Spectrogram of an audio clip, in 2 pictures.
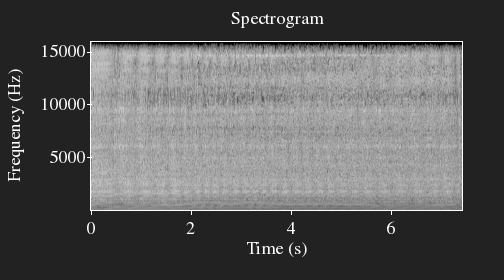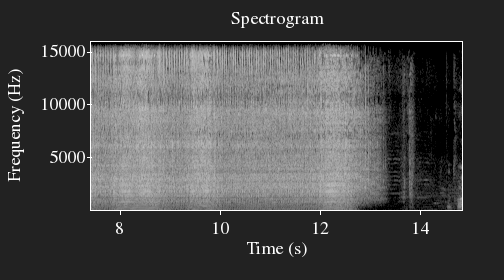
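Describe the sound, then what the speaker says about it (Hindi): A power drill bores holes for an antenna mount, a loud steady grinding whine that runs continuously for about seven seconds, then stutters in short bursts before cutting off into near silence. "तो सभी ड्रिल हम कर लिए हैं"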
